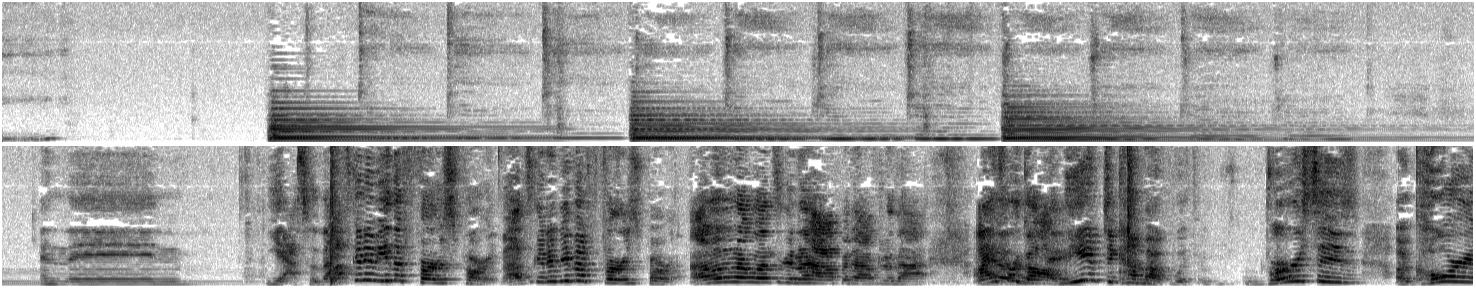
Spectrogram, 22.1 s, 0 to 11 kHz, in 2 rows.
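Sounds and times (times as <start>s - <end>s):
electronic keyboard playing chords: 2.0s - 11.3s.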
